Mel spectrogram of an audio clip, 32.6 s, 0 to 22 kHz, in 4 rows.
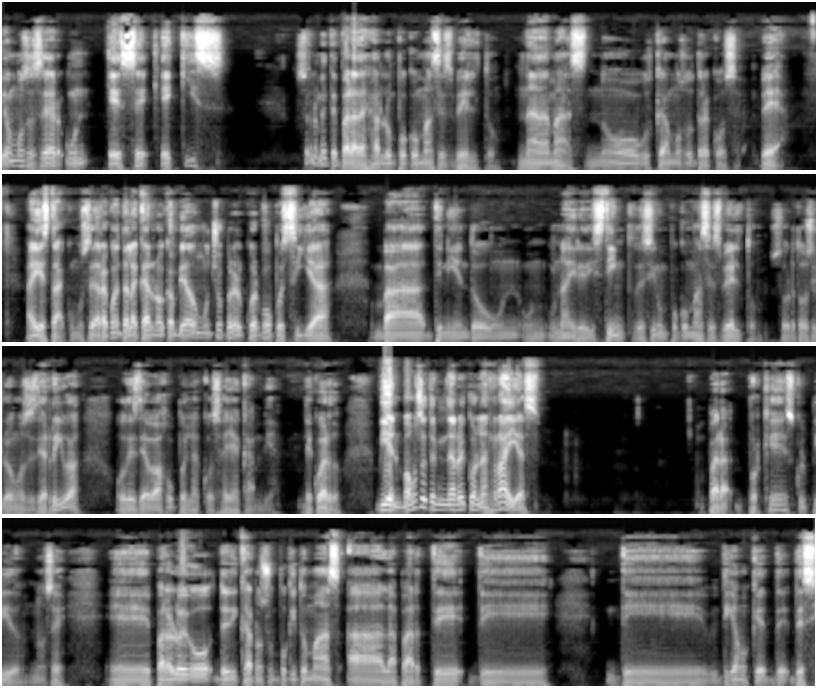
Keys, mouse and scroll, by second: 1.5 s, 2.0 x, 5.2 click, 5.6-8.5 middle drag, 8.6-9.7 middle drag, 9.8 middle click, 10.4 shift+middle click, 11.0 shift+middle click, 15.2-19.9 drag, 22.0 click, 23.0 click, 24.3 click, 26.3 click.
